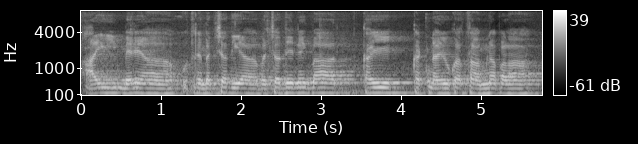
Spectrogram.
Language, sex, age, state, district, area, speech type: Hindi, male, 60+, Uttar Pradesh, Hardoi, rural, spontaneous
